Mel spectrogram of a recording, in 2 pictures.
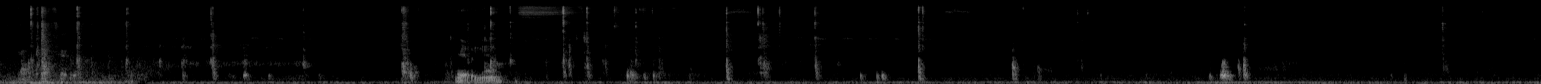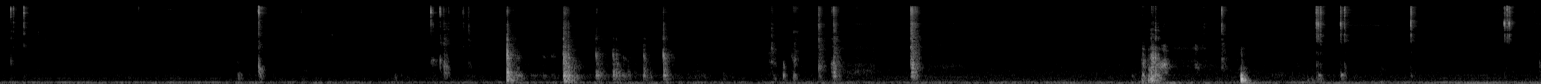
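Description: Irregular small clicks and light rattles of hands handling and working automotive electrical wiring, the plastic-insulated wires and connectors knocking together, over a faint low hum.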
